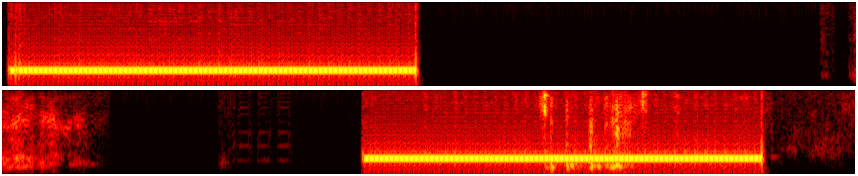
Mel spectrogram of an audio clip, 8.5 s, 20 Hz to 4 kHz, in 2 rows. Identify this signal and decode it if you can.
Ringback tone (North America), 440 + 480 Hz.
